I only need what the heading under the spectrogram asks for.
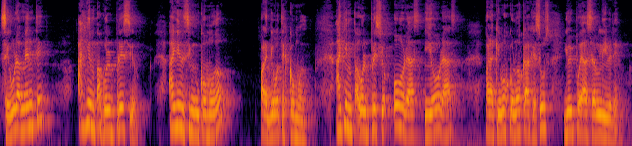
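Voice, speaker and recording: A man's voice: a little high, unhurried, gravelly, dark tone. A middle-aged man with an Argentine Rioplatense accent giving an earnest devotional sermon as pastor, repeating phrases for emphasis. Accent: Argentine Rioplatense Spanish. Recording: echoey room.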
